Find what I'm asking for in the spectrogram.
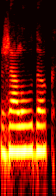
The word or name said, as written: žalúdok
